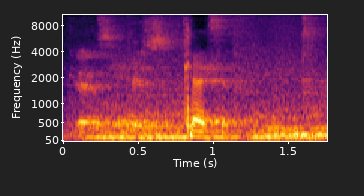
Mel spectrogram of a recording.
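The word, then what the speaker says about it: כסף: Kesef.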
